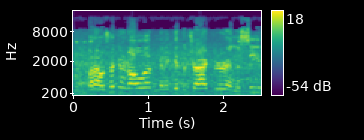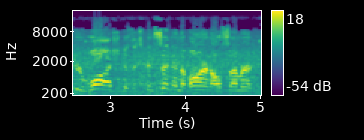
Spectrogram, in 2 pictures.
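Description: Loud background noise surrounds a man speaking at a very fast pace, his voice dry with no echo. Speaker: homesteader vlogger. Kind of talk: casual vlog chat. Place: farm machine. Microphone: phone near.

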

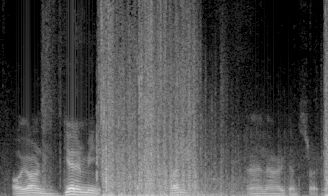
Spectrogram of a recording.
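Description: Noticeable background noise sits behind a man speaking at a fairly slow pace with ordinary pitch variation. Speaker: gaming YouTuber. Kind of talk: gameplay commentary. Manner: excitable, swears often.

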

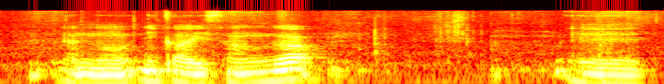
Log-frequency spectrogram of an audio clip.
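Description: There is light background noise behind a man's fairly low voice. His pitch varies in an ordinary way. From Japan. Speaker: YouTuber answering viewer questions. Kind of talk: casual monologue. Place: home room. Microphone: webcam.

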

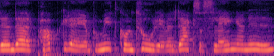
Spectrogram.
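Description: A woman's put-on character voice, high-pitched and mumbling in a flat monotone, with light background noise. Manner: sleepy mumbling.

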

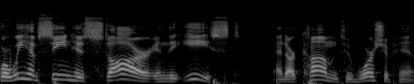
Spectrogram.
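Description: Against a quiet background, a man uses a raised, projected voice with a bright, sharp tone at a moderate pace. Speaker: pastor. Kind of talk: sermon scripture reading. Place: church.

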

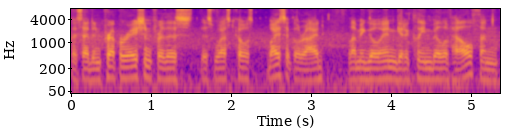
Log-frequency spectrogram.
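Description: Over light background noise, a man with a fairly low pitch talks at a fairly quick pace with fairly even intonation, the sound dry with no echo. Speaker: interviewee. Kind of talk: interview answer. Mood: calm, reflective about illness. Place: open country. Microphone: lapel.

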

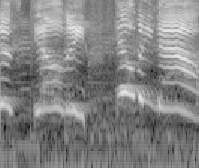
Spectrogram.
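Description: The speaker uses a put-on character voice. Clear background noise runs underneath.

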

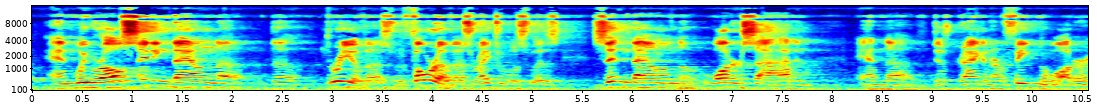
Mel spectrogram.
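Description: A man talks at a moderate pace. Light background noise and audible room echo can be heard. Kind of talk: storytelling stage talk to an audience. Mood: warm, humorous. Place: stage.

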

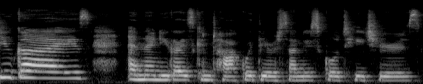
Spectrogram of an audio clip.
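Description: Over a quiet background, a woman speaks at a moderate pace with lively intonation. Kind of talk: casual vlog chat. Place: home room. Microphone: phone near.

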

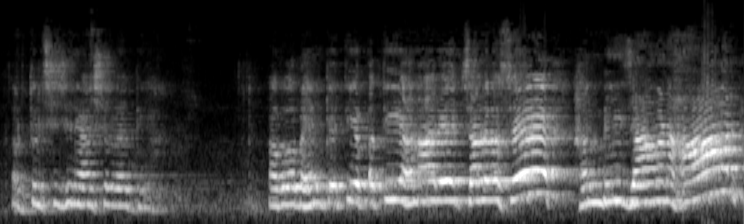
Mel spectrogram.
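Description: A woman talks in a high pitch with ordinary pitch variation. Audible room echo surrounds her voice. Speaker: religious teacher. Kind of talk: sermon storytelling. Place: hall.

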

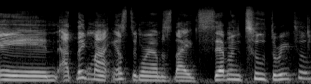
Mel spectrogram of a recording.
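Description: A woman speaks with an American accent. Her pitch is medium, with ordinary variation. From Baton Rouge, Louisiana; Louisiana. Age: 40s. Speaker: rapper's mother; podcast guest. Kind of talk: casual interview. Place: studio. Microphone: studio mic.

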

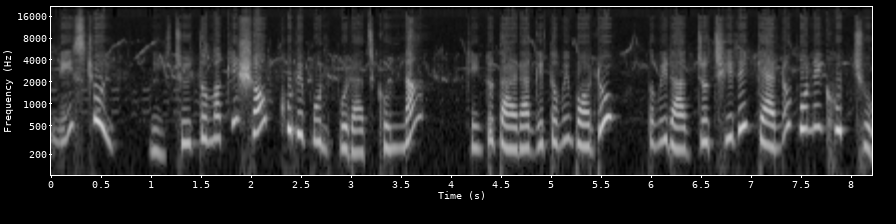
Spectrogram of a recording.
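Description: A cartoonish character voice with a gentle tone, high pitch, very wide pitch swings, and a fairly slow pace. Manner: gentle, reassuring.

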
